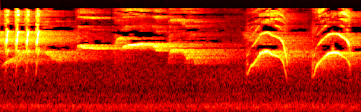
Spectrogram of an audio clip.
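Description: Pygmy cupwing song: a quick burst of four sharp chips, a thin level high whistle, then two loud arched whistled notes that rise and fall.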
